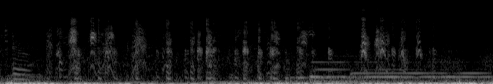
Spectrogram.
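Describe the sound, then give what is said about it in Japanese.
A busy chorus of waterbirds at a lakeside, with ducks and black-headed gulls calling over one another in quick, overlapping bursts after being fed, steady for the whole stretch, with some low outdoor rumble underneath. “水鳥もいっぱい今年は来ててじゃあ水鳥さんたちの声を聞いてみましょうどうですかいっぱい餌をあげられましたかうんいっぱいあげられこのこの水鳥さんたちは何という水鳥ですかカモとなんだっけなカモと何ゆりかもめ”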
